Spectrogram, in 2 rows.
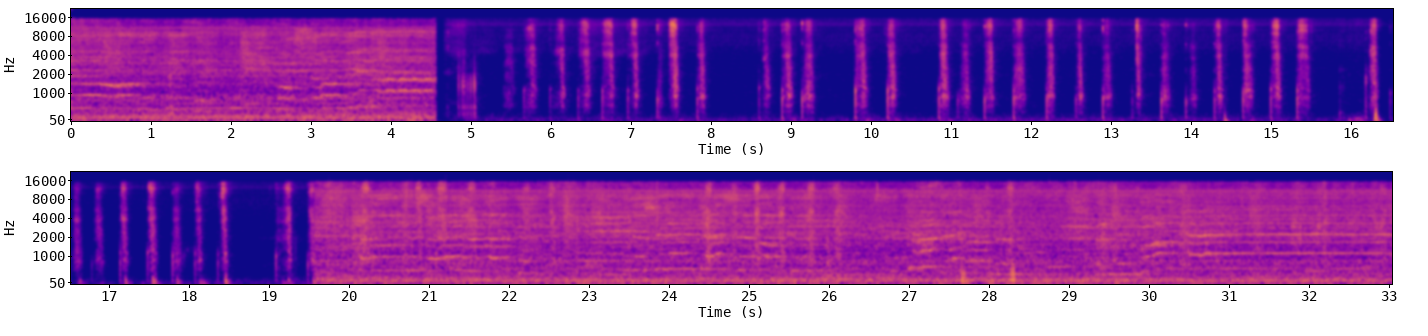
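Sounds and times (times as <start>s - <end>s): background music: 0.0s - 4.6s, 19.6s - 33.0s
brush strokes on wood: 8.6s - 15.5s.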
